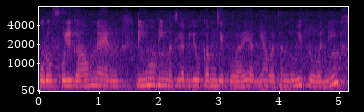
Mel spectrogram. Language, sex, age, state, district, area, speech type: Sindhi, female, 45-60, Uttar Pradesh, Lucknow, rural, spontaneous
